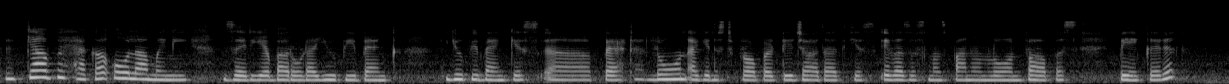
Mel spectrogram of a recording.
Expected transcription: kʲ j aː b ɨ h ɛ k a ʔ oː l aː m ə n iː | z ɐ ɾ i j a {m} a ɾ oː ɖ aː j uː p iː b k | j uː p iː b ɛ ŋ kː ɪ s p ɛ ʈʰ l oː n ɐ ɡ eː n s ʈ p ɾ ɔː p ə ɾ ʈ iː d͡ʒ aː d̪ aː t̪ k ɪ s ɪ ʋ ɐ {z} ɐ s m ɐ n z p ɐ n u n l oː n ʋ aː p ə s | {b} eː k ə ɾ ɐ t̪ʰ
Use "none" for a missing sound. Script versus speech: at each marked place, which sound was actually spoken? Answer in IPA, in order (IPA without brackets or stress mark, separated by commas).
b, z, p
